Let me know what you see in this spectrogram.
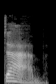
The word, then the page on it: dab: anglais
